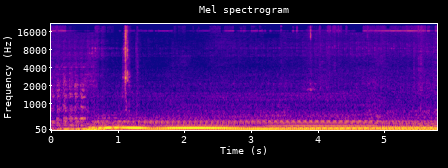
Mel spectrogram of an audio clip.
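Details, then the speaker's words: 2010 Ford F-150 Lariat with 188,467 miles and a salvage title: it catches instantly and settles into a deep, steady, even idle with no misses or knocks; normal cold start and idle. "Yeah, it fires right up. 188,467 miles. Transmission feels solid. Yeah, this whole powertrain feels solid."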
